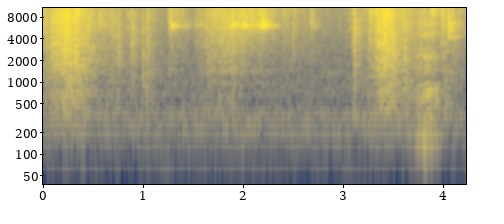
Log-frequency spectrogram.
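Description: Dry chocolate puffed-rice cereal pattering and rattling as it is poured into a stainless-steel mixing bowl, in two spells: one at the start and one about three seconds in.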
